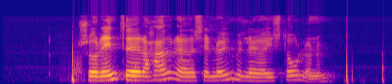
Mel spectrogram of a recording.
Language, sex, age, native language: Icelandic, female, 50-59, Icelandic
